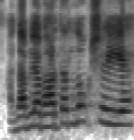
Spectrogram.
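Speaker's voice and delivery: ordinary talk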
